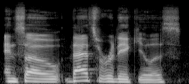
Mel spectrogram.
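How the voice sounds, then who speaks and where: A male podcast co-host speaks in an average-pitched voice, close and free of room sound. His talk is casual and opinionated. He is blunt and informal, with a tongue-in-cheek streak. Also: a little slow, fairly bright tone, smooth, no room sound.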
